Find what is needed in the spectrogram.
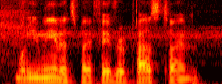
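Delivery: ordinary talk, nothing marked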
